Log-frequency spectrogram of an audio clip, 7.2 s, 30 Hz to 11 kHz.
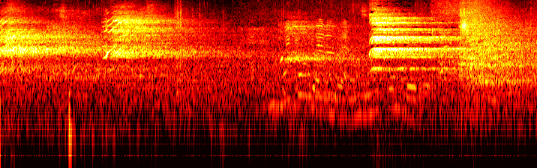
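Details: Beluga whale in an aquarium pool at Nagoya Port Aquarium, Japan, 30 March 2019, while eating fish and playing. Faint tonal squeals give way to a stronger, steady harmonic whistle near the end. Visitors talk throughout.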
